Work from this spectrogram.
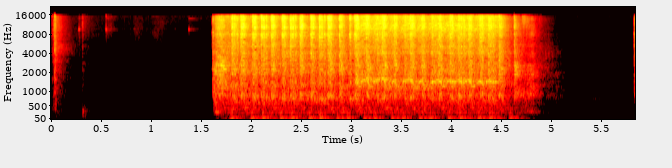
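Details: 1979 Honda CX500 Custom twin unrun 2 years, tank resting on top with fuel line plugged in: starter turns it at about three and a half beats a second for three seconds, never catches; cranks, no start.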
